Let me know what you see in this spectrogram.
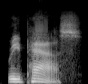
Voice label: "repass", American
